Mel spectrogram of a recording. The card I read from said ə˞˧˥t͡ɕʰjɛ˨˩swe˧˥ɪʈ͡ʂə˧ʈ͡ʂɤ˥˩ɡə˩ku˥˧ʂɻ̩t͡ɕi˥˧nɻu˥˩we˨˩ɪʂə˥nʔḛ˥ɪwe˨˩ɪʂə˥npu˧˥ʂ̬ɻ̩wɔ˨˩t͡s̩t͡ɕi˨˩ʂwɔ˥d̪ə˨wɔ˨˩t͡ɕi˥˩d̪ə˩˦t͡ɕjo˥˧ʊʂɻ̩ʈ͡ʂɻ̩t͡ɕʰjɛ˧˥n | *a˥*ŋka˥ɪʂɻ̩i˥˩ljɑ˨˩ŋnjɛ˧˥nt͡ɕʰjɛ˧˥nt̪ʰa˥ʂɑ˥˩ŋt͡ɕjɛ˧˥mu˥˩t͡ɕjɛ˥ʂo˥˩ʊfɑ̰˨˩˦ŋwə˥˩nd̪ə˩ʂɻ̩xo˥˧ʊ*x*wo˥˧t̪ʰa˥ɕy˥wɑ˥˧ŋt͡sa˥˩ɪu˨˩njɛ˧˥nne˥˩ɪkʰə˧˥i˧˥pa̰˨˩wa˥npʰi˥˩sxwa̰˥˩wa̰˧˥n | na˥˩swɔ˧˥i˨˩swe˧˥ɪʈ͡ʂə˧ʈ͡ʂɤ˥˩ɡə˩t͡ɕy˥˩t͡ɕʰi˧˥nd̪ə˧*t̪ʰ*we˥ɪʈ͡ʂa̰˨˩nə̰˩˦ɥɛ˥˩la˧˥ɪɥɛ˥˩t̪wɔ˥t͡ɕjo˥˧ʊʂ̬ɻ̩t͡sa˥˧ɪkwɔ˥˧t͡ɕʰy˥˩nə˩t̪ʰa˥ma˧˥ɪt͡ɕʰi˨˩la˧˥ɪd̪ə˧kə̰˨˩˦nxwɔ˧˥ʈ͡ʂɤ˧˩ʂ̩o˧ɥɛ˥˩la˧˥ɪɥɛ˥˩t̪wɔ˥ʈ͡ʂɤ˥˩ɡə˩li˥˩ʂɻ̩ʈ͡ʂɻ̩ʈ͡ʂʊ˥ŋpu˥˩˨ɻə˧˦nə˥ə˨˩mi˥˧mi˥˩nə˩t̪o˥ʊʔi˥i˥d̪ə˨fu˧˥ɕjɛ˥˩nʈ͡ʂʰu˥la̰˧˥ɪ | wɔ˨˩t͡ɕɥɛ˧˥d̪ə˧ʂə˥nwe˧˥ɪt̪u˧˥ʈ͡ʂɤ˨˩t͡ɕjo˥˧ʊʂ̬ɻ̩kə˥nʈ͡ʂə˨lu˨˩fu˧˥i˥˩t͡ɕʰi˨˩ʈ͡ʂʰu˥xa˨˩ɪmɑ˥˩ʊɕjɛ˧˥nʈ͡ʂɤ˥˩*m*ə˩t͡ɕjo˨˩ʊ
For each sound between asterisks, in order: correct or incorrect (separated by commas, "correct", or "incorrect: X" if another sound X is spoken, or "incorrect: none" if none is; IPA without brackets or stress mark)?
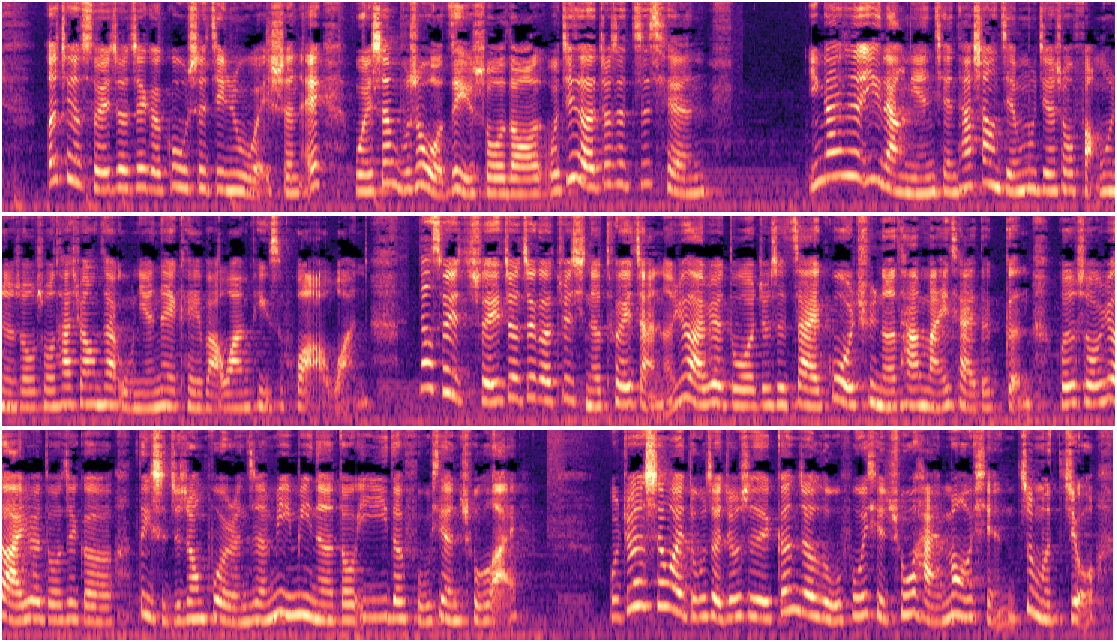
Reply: incorrect: i˥, incorrect: ʂ, correct, correct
